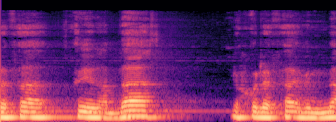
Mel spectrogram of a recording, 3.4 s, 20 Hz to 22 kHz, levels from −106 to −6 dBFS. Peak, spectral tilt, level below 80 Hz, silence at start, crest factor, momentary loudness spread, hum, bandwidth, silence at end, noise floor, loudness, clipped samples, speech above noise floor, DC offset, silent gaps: -6 dBFS; -8.5 dB/octave; -64 dBFS; 0 s; 16 dB; 8 LU; none; 15 kHz; 0 s; -51 dBFS; -21 LUFS; under 0.1%; 32 dB; under 0.1%; none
